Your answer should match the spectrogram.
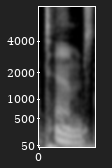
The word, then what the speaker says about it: Thames: I wanted to talk about this river where it says pronounced T-E-M-S. That sounds like Thames to me.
